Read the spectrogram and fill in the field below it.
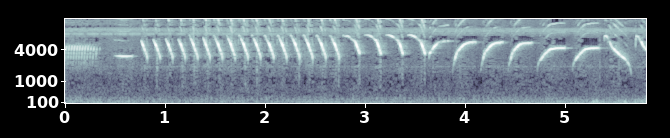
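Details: Canary in full song, used as tutor for canaries that have stopped singing; a brief high buzz, then a rapid trill of sharp descending notes about six per second, slowing into longer sweeping downslurred whistles.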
